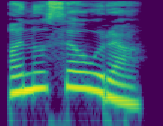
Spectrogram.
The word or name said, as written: ಅನುಸೌರ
